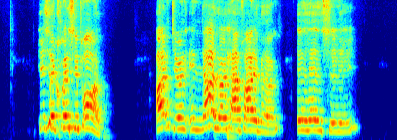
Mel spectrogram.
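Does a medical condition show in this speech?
Yes: Down syndrome.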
